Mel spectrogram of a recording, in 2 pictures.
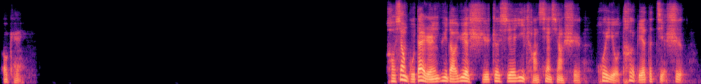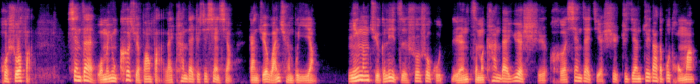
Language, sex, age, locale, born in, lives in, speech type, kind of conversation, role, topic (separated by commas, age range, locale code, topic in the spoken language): Chinese, male, 30-34, zh-CN, China, United States, read, expert-assistant, asker, 为什么月亮有阴晴圆缺？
